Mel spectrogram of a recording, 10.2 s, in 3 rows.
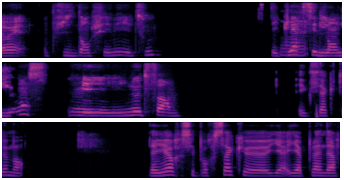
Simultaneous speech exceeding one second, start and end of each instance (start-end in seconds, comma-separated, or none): none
